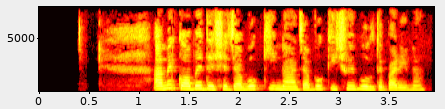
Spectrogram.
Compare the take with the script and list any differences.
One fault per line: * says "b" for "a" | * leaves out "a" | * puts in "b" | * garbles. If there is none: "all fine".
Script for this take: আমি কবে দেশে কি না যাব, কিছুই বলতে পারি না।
* puts in "যাব"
